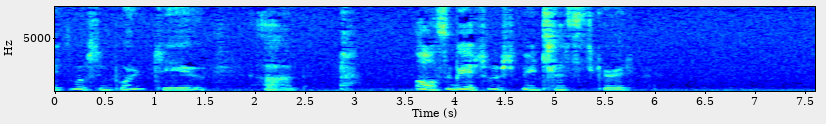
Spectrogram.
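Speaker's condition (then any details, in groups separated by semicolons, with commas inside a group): Cerebral palsy; present since birth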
